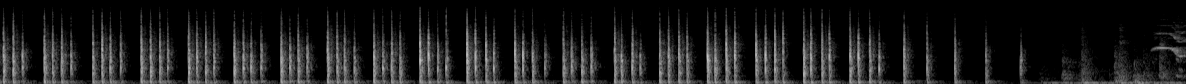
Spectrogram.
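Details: Horse galloping, each stride a quick cluster of three or four sharp hoof thuds about twice a second, steady for ten seconds, then the hooves fade and a brief tonal rising-falling cry sounds over low rumbling at the end.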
